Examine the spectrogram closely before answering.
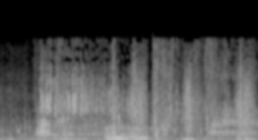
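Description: A spider creature screeches and attacks.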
